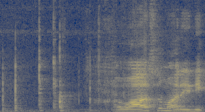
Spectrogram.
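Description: A metal ladle clicking and scraping against a large metal cooking pot as cooked rice is turned and loosened, a few sharp clicks in the first second. A voice follows about halfway through and is the loudest sound.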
